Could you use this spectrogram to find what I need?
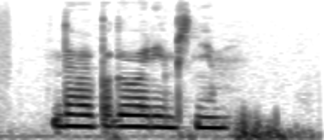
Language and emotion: Russian, neutral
